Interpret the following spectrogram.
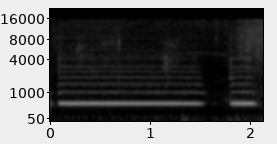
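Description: Background music: a flute holding one long note for about a second and a half, a short break, then the next note of the melody starting near the end.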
